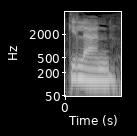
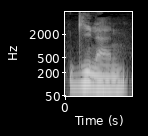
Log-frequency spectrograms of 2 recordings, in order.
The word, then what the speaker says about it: Ghislaine: But they pronounce it Ghislaine. – And this shit, Ghislaine, right.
